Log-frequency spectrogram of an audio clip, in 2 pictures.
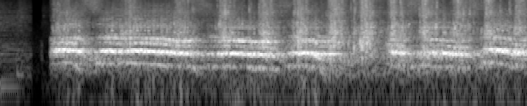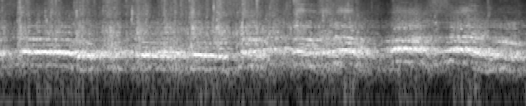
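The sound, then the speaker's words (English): Arsenal fans chant in unison in a stadium. After a brief quiet start, the loud, continuous crowd singing follows a steady rhythmic melody throughout. “Back now on Extra Time Radio. Arsenal fans, welcoming you back in.”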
